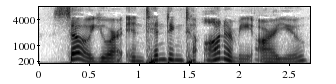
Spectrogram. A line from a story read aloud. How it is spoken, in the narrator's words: cried his father, vastly pleased to find himself, as ever, the central figure in their plans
